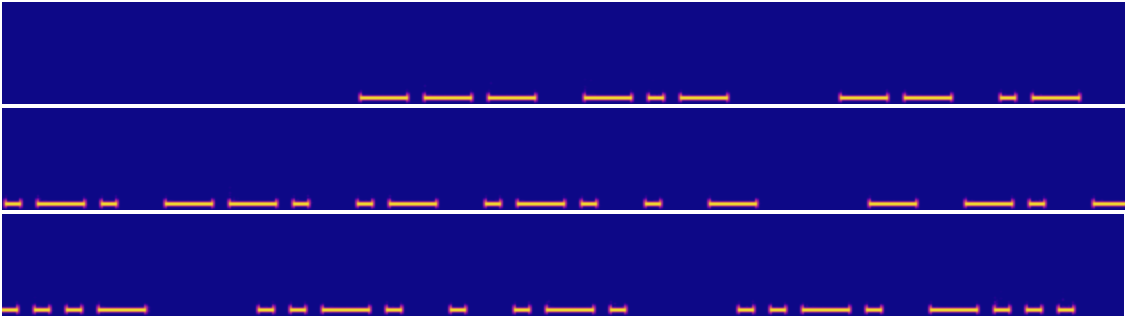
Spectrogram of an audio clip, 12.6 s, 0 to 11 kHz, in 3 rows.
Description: Morse code, heard as a keyed tone, about 20 wpm, 700 Hz. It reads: OK MARGARET TNX FER FB
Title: Practice QSO - Exchange 4 - Ending - 20wpm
